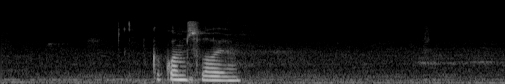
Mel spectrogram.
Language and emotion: Russian, neutral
